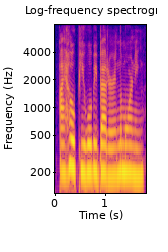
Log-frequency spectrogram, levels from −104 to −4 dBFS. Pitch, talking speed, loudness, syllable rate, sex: 195 Hz, 295 wpm, -15 LUFS, 6.7 syllables/s, female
